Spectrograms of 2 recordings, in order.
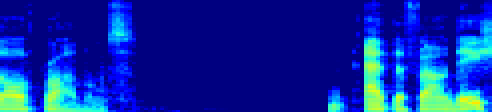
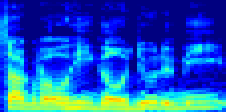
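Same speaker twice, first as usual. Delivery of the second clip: ordinary talk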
